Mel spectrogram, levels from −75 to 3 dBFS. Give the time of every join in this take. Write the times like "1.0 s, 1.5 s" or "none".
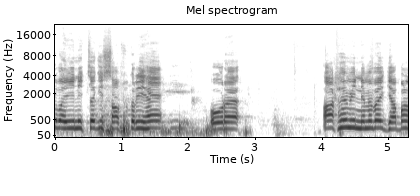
none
